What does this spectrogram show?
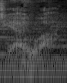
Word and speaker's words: Yahuah: It's pronounced Yahuah, from the Hebrew root what to exist or to be.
